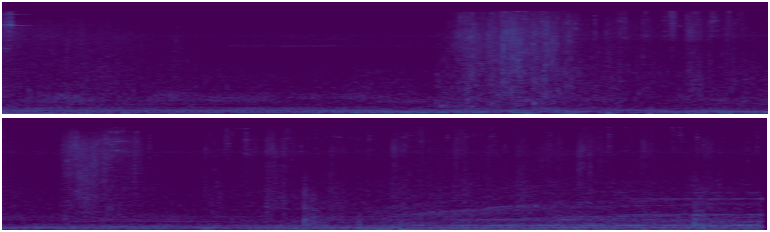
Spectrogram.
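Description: Footsteps rustle through grass and leafy plants.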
